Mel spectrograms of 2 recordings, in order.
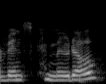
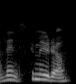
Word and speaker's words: Vince Camuto: real suede they're much more expensive these are vince camuto is that how you say it say it rebecca yeah vince camuto um but i love vince camuto shoes if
